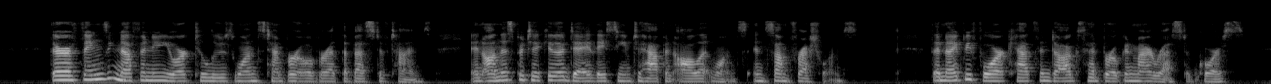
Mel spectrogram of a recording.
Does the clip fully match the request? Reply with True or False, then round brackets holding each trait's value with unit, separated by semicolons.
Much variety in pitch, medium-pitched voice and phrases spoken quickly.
False (3.7 semitones; 155 Hz; 210 wpm)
